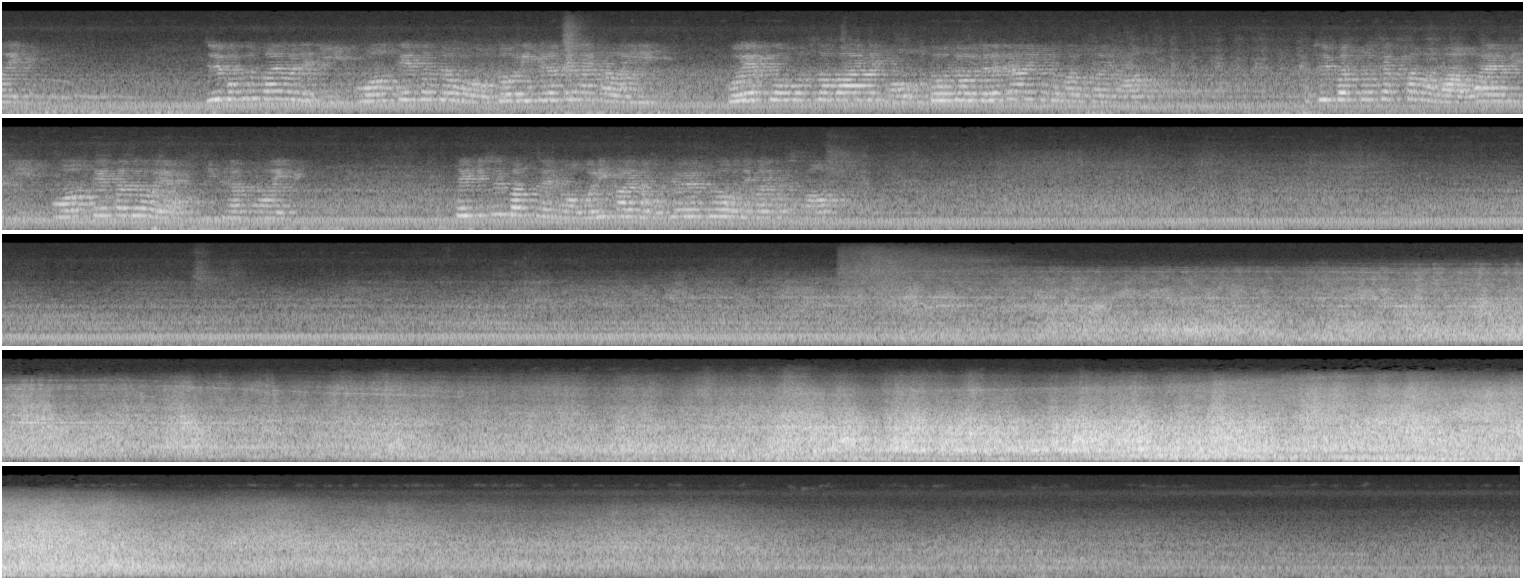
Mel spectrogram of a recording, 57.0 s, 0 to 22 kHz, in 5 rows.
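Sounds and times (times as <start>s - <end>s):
reverse thrust roar: 0.0s - 55.0s
jet engine whine: 0.0s - 57.0s.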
